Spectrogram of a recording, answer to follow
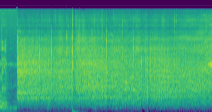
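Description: Live ice-hockey rink sound: a steady hiss of skates on the ice, starting about a third of a second in, with scattered faint clicks of sticks and puck.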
